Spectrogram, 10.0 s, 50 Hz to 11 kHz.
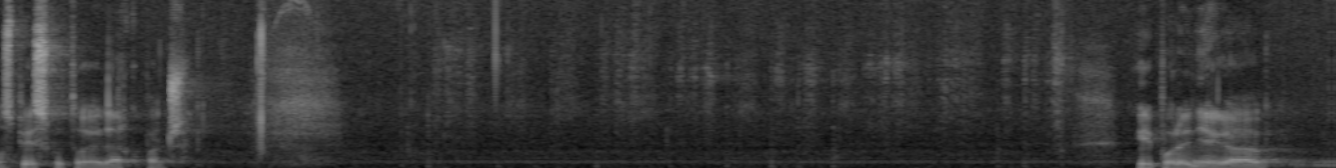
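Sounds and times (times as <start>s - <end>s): low steady hum: 0.0s - 10.0s
marker scratching on paper: 3.1s - 8.1s.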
